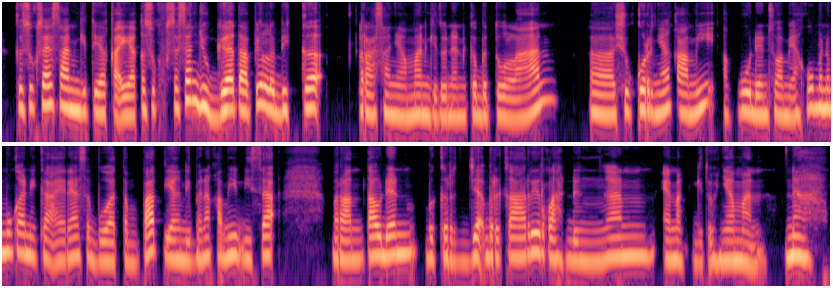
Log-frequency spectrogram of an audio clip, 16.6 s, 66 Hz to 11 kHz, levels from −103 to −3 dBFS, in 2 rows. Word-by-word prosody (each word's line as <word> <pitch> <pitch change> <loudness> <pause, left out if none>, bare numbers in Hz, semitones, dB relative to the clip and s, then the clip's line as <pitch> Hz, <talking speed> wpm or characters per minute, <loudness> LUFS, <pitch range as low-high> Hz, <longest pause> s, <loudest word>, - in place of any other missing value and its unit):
kesuksesan, 240 0 +4
gitu, 205 -1 0
ya, - - -11
Kak, - - +2
ya. 180 - +3
Kesuksesan 225 +7 +1
juga 220 -1 +8
tapi 220 +4 +4
lebih 215 -3 +3
ke 230 0 +5 0.4
rasa 195 -1 -1
nyaman, 180 +1 -1
gitu, 170 0 -5
dan 170 0 -4
kebetulan, 180 - -1 0.3
eee, 190 -2 +1
syukurnya 210 +1 +1
kami, 205 +4 0
aku 200 +4 -1
dan 185 0 0
suami 175 -1 -3
aku, 230 +6 -2
menemukan, 230 -1 +2
nih, 200 -3 -4
Kak, 180 - -2
akhirnya 190 +4 -4
sebuah 170 -3 -3
tempat 170 +9 +1
yang 180 -1 0
di 170 - -4
mana 185 +3 -4
kami 200 +1 -1
bisa 190 +2 -2 0.6
merantau 185 +2 +1
dan 220 +3 +1
bekerja, 185 0 -3
berkarir, 195 +4 0
lah, 190 -1 -1
dengan 190 +4 -3
enak, 180 -1 -2
gitu, 160 +2 -9
nyaman. 170 -3 -2 0.2
Nah 195 -4 +2
195 Hz, 155 wpm, -23 LUFS, 175-215 Hz, 0.6 s, juga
